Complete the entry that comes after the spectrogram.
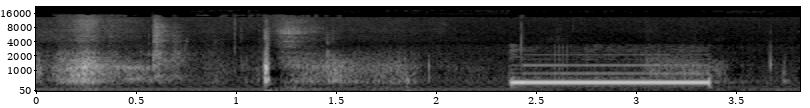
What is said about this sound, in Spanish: Está llamando. A ver, ¿dónde está el tono?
